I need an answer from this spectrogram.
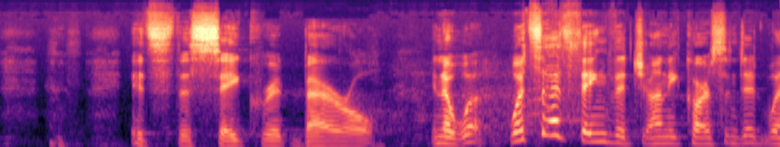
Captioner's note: laughter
